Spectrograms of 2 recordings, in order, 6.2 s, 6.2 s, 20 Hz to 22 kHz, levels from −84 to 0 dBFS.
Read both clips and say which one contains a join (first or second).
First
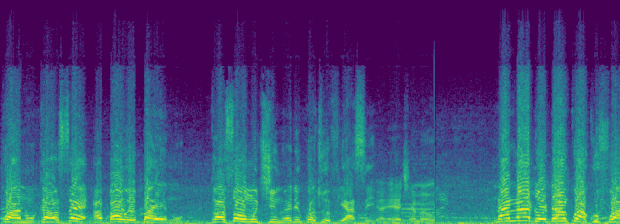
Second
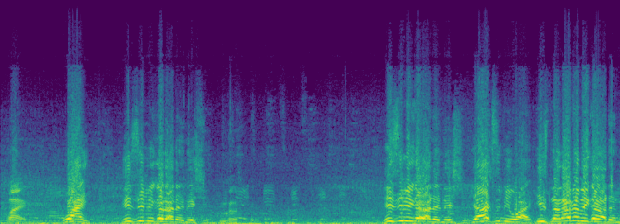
first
